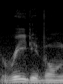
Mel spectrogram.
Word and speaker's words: Readyville: But I'd be remiss not to say, when we're talking about the mill, we're talking about Reedyville Mill, mm-hmm. which folks can Google, but it's spelled like Readyville, as you know, Truman, Readyville.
